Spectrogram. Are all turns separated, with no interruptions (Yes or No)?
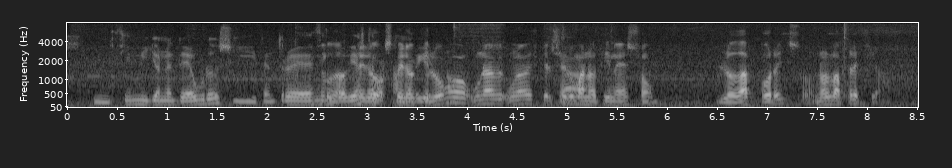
No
